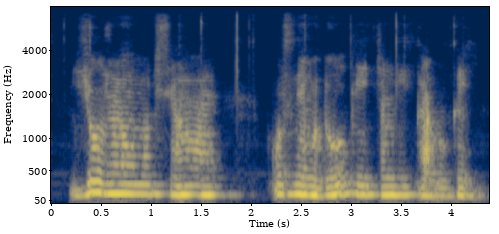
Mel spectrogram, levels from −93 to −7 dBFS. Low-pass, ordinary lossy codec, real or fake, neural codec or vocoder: 7.2 kHz; Opus, 64 kbps; fake; codec, 32 kHz, 1.9 kbps, SNAC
